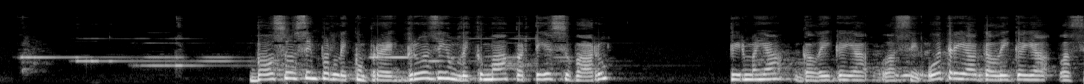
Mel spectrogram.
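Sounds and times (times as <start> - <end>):
bell rung to call a vote: 0.2 - 6.9
speech: 2.5 - 6.2, 7.3 - 10.8.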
